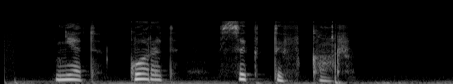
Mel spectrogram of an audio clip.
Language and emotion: Russian, neutral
